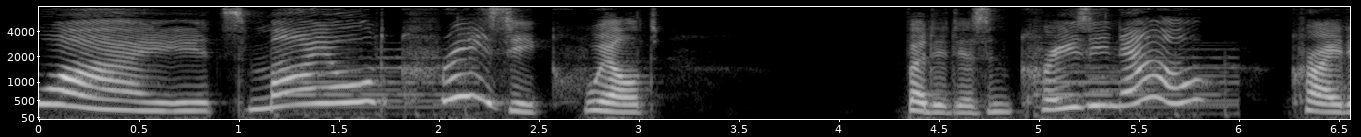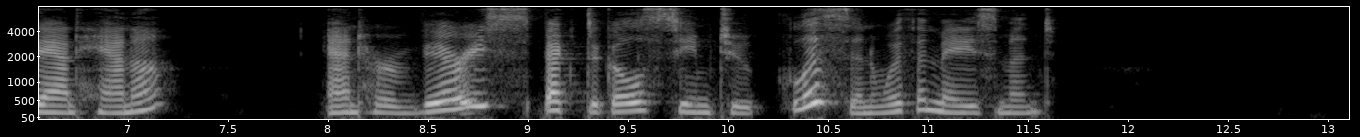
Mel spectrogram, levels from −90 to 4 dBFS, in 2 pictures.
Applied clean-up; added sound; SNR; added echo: none; Electric guitar; 17 dB; none.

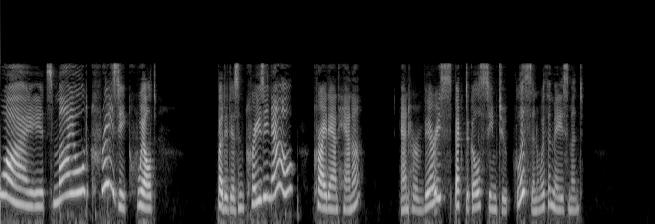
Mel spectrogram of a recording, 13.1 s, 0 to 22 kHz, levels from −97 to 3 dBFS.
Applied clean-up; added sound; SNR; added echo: neural mask model Resemble Enhance denoiser.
